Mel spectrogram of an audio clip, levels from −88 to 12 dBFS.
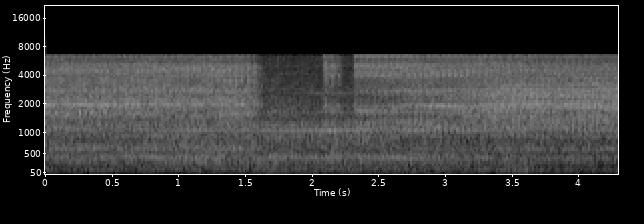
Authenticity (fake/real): real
